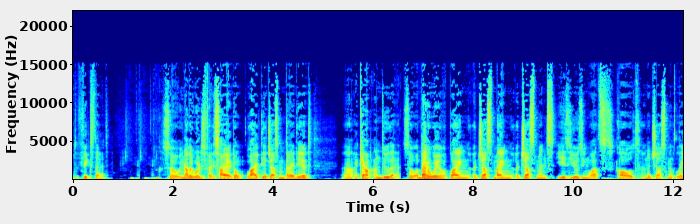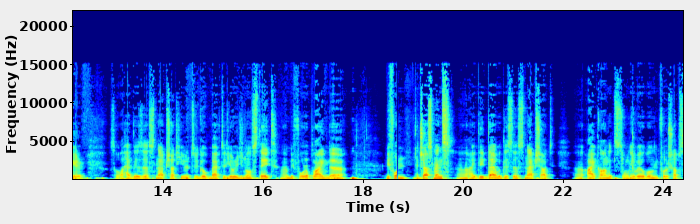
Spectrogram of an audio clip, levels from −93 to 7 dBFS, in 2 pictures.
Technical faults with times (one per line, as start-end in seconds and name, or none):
1.32 CD skip
8.46 CD skip
18.66-18.69 CD skip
